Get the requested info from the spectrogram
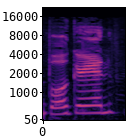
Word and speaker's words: Balkaran: So it's Mia underscore Balkaran, B-A-L-K-A-R-A-N.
